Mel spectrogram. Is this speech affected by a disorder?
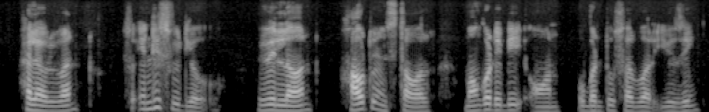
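No.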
